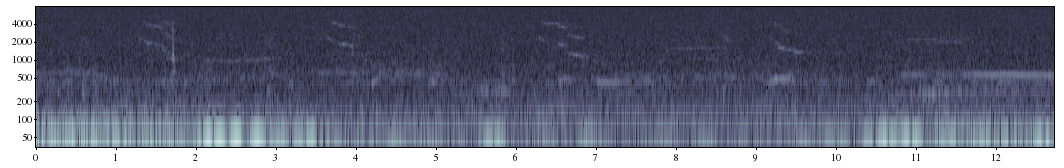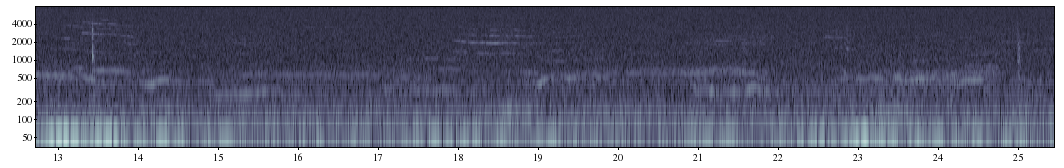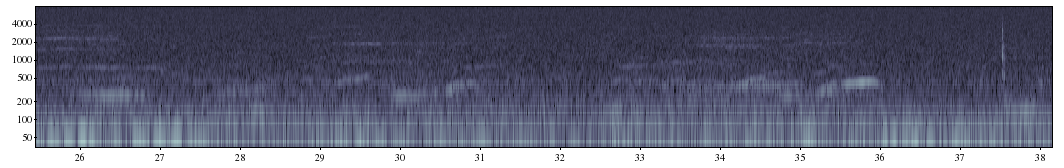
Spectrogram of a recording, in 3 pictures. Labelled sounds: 1.3	1.8	humpback whale, 0.93 to 4.5 kHz
2.6	2.9	humpback whale, 0.99 to 1.1 kHz
3.8	4.0	humpback whale, 1.6 to 3.9 kHz
6.3	6.9	humpback whale, 1.1 to 4.4 kHz
8.0	8.3	humpback whale, 1.5 to 1.6 kHz
9.3	9.7	humpback whale, 1.3 to 1.7 kHz
11.1	11.6	humpback whale, 2.0 to 2.4 kHz
13.0	14.0	humpback whale, 1.1 to 4.5 kHz
17.9	19.0	humpback whale, 1.2 to 2.7 kHz
21.1	21.4	humpback whale, 2.0 to 2.2 kHz
22.6	22.9	humpback whale, 2.2 to 2.5 kHz
24.4	26.1	humpback whale, 1.2 to 2.5 kHz
28.9	29.8	humpback whale, 1.8 to 2.6 kHz
33.7	34.2	humpback whale, 1.6 to 2.4 kHz

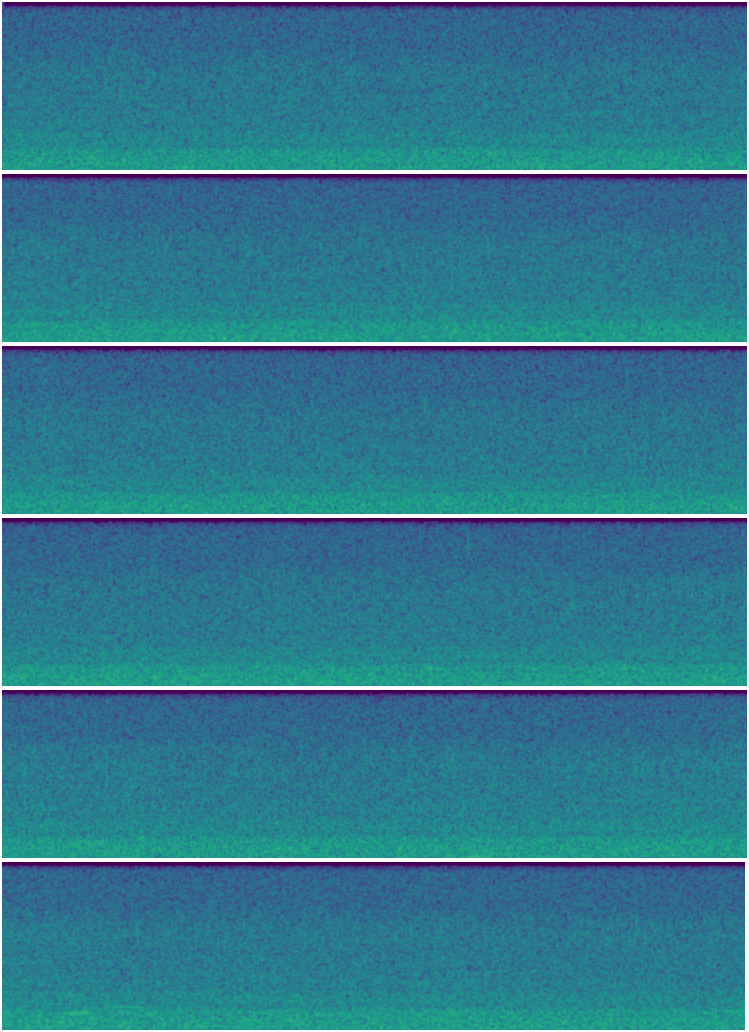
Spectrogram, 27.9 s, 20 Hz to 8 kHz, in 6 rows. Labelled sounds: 23.9	24.2	humpback whale, 1.0 to 1.2 kHz

